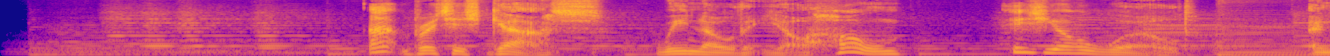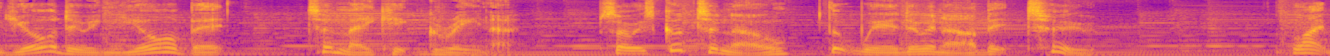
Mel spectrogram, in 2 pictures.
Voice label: male english northern accent wind farm commercial; british gas

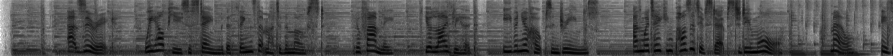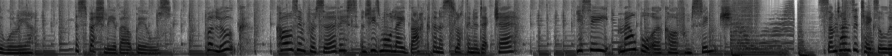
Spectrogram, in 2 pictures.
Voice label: female english compilation; english northern accents

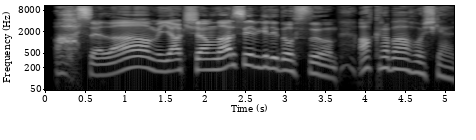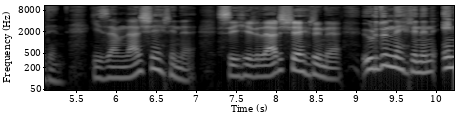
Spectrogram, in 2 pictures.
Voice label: male turkish narration animation extract; aladdin

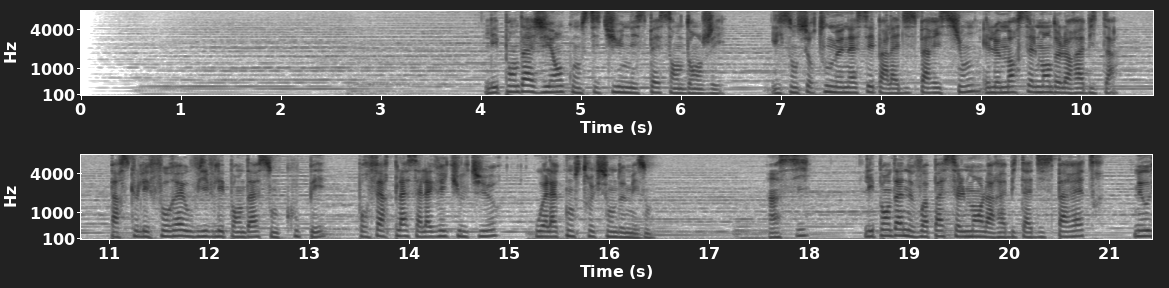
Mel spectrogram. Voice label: female French panda documentary; devine voices

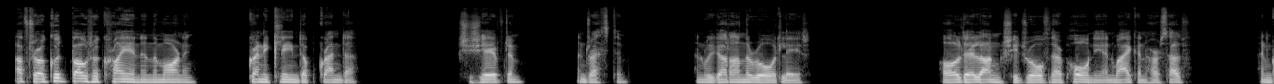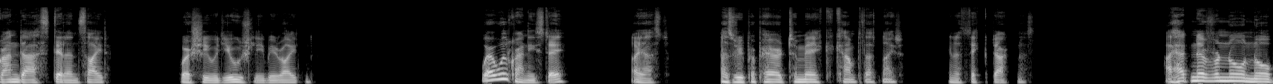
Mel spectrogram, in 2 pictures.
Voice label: male southern irish narration; the outside boy

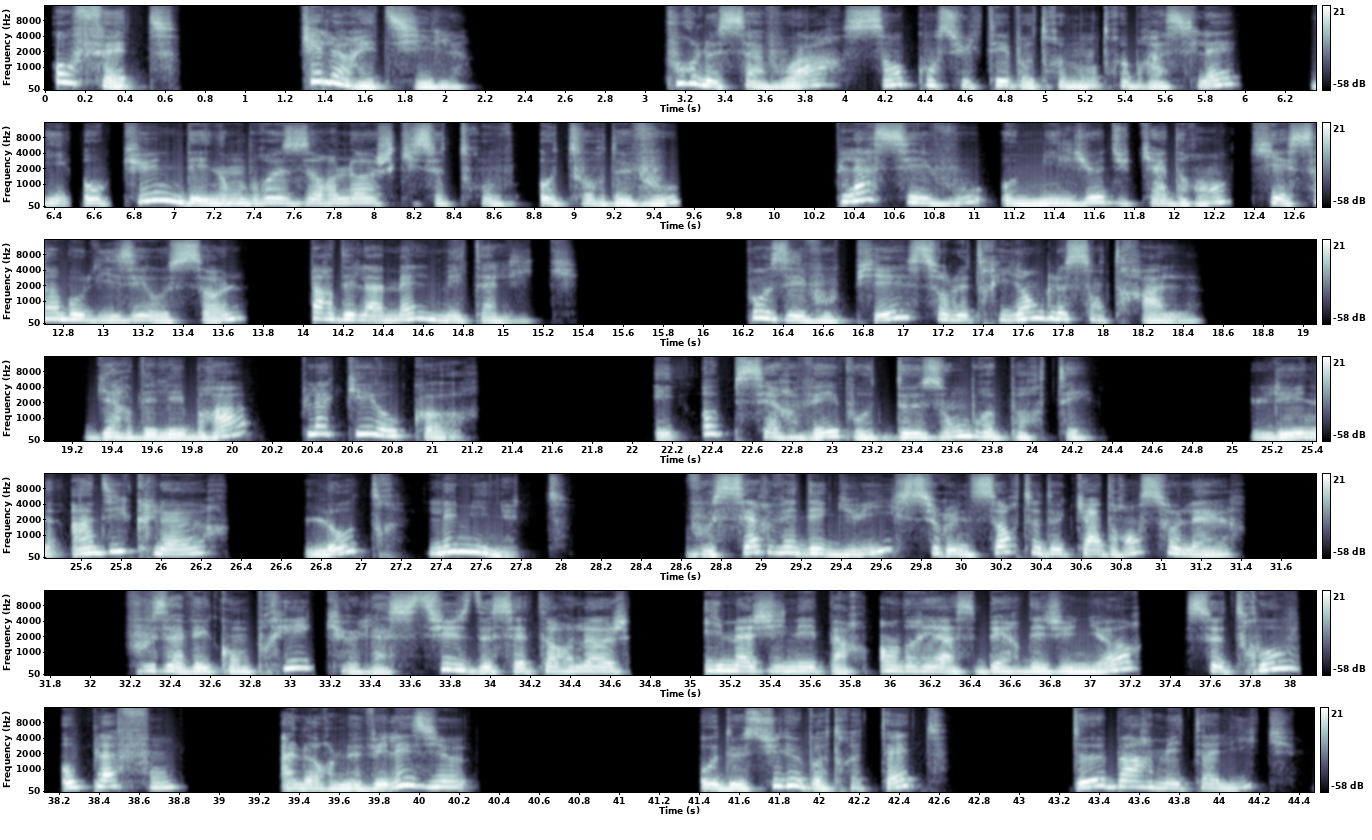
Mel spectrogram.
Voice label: female French museum audio guide; Devine Voices

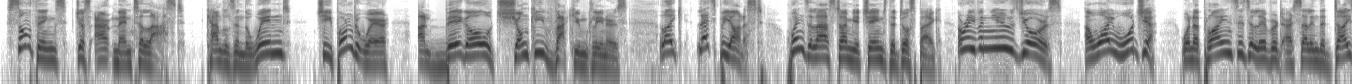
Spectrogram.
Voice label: male english irish radio commercial compilation; irish southern

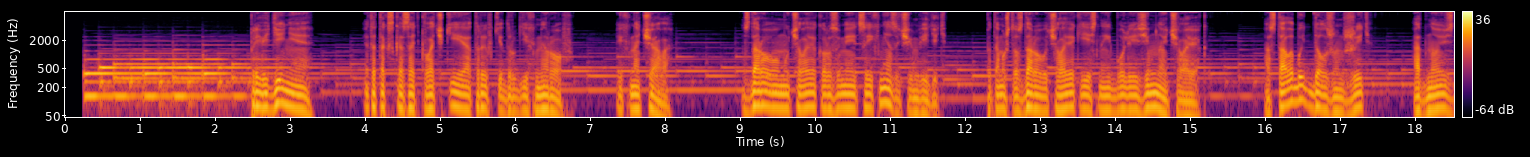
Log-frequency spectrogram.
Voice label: male russian narration

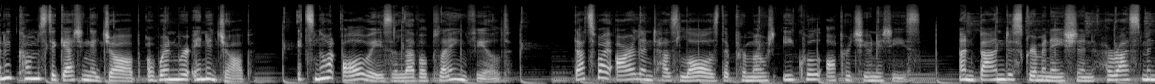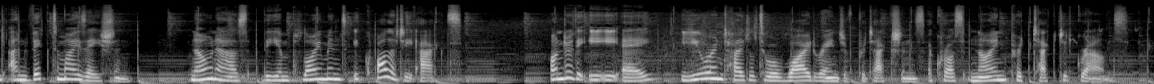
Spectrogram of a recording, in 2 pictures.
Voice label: female irish irish accent explainer video; irish southern

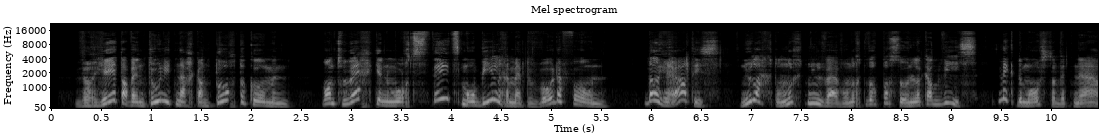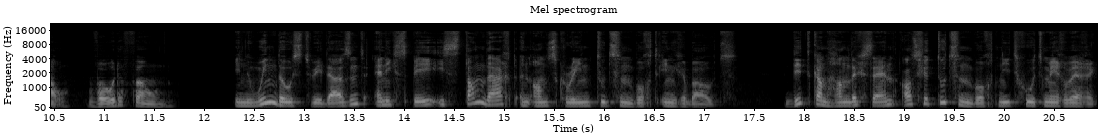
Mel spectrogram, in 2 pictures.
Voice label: male dutch and flemish

